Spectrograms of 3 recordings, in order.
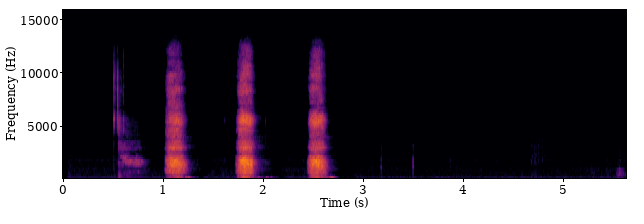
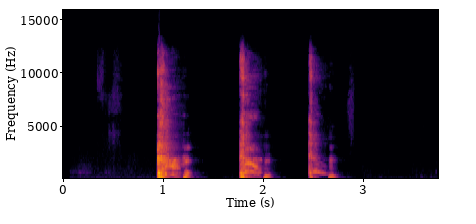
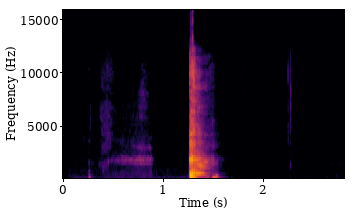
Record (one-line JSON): {"exhalation_length": "5.6 s", "exhalation_amplitude": 16734, "exhalation_signal_mean_std_ratio": 0.24, "three_cough_length": "3.8 s", "three_cough_amplitude": 32470, "three_cough_signal_mean_std_ratio": 0.27, "cough_length": "2.8 s", "cough_amplitude": 32768, "cough_signal_mean_std_ratio": 0.17, "survey_phase": "beta (2021-08-13 to 2022-03-07)", "age": "18-44", "gender": "Female", "wearing_mask": "No", "symptom_none": true, "smoker_status": "Ex-smoker", "respiratory_condition_asthma": false, "respiratory_condition_other": false, "recruitment_source": "REACT", "submission_delay": "3 days", "covid_test_result": "Negative", "covid_test_method": "RT-qPCR", "influenza_a_test_result": "Negative", "influenza_b_test_result": "Negative"}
